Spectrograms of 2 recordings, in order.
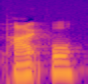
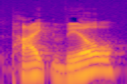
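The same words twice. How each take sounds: First: The word is said in a clipped local accent. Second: Both the I and the vill are said clearly. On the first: The speaker is a local. "have you ever been to Pikeville?" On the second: The speaker is not from the area. "If they pronounce both the I and the vill very clearly"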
